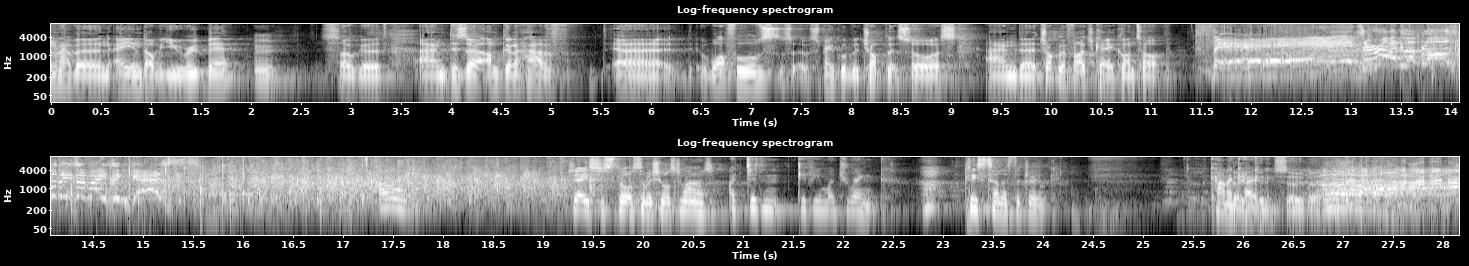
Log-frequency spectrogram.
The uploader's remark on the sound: Live at the Machynlleth Comedy Festival. This episode was recorded live.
